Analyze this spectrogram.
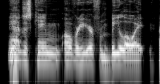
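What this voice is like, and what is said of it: Exaggerated hillbilly accent. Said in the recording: “I'd keep giving them really hillbilly accents.”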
